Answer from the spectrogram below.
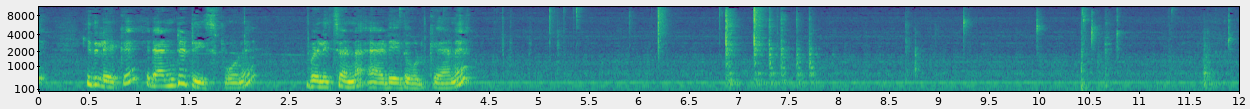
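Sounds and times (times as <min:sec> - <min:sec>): steady low hum: 0:00.0 - 0:12.0
oil crackling in frying pan: 0:04.6 - 0:07.9.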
